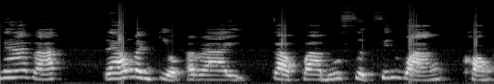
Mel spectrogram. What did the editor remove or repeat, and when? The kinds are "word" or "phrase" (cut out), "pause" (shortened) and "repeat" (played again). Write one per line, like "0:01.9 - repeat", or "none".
none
